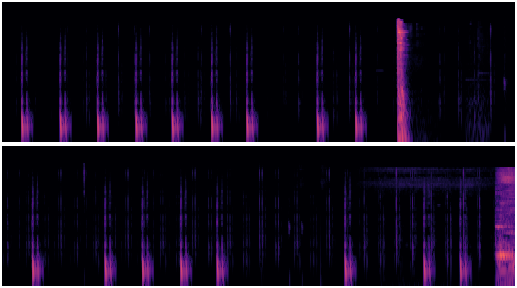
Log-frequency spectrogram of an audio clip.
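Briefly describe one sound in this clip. Footsteps thud at a steady running pace.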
